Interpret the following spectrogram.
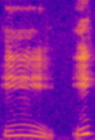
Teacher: जीभ का आगे का भाग की मदद से हम ई का उच्चारण कर रहे हैं। उसी तरह अगर बड़ी ई की बात हो तो ई में भी जीभ का आगे का भाग प्रयोग में हो रहा है। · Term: अग्र स्वर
